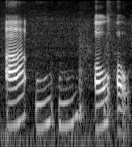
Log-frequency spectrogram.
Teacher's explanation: ये पश्च जिह्वा की स्थिति पीछे होती है तो पश्च स्वर कहलाते हैं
